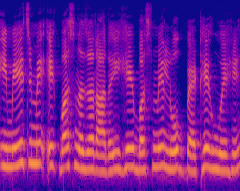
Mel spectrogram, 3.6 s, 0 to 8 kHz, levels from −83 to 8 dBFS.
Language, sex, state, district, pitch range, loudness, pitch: Hindi, female, Bihar, Begusarai, 230-270 Hz, -20 LUFS, 255 Hz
